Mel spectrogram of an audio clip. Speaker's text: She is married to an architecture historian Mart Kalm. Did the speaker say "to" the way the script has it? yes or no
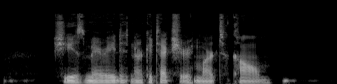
no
